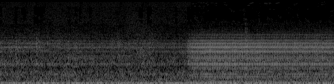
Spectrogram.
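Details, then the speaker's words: Nordmende Boheme hi-fi tube radio on bench inspection, run at reduced 90 volts: constant low steady buzz from speaker, not the crackle, can't be tuned out; source unknown, radio or external pickup. "not the crackle but the steady buzz i'm not sure i can identify what that is"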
